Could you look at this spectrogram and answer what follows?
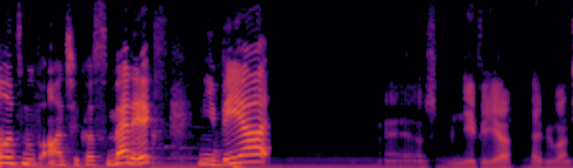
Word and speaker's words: Nivea: pronunciation pretty funny here English native speakers usually say Nivea Nivea in German we say Nivea Nivea so the emphasis is on the E Mi via but yeah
